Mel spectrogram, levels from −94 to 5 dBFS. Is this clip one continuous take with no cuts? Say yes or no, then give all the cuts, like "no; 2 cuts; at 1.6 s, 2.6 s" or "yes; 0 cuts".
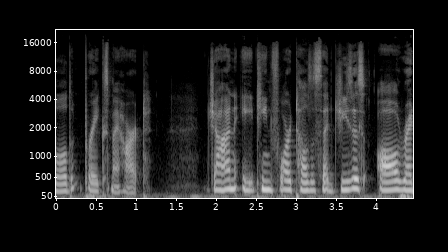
yes; 0 cuts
